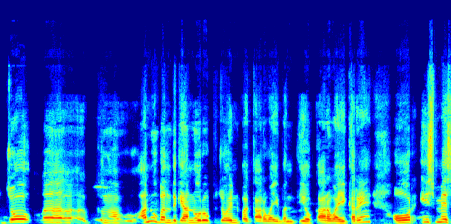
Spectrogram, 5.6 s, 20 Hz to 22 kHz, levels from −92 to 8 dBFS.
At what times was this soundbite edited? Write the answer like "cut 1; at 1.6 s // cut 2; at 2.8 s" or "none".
none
